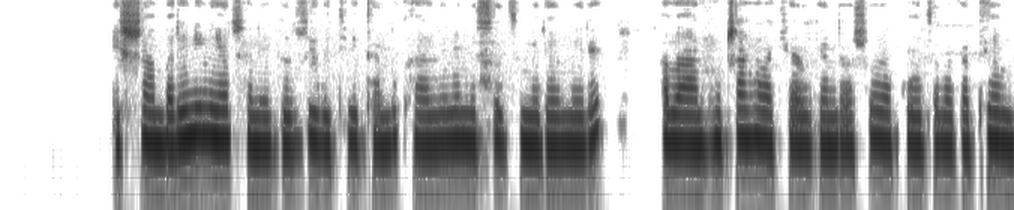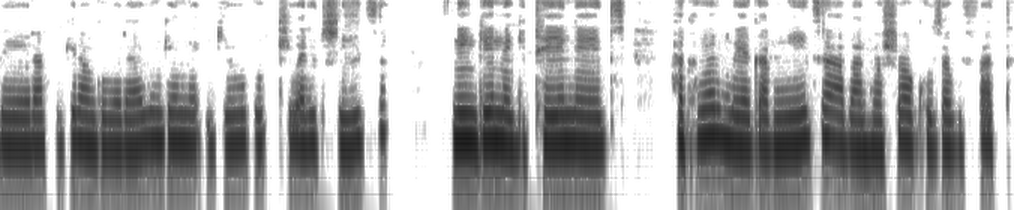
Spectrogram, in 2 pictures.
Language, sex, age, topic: Rundi, female, 18-24, agriculture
